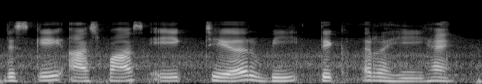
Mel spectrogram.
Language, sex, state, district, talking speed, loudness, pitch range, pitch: Hindi, female, Madhya Pradesh, Umaria, 110 wpm, -17 LUFS, 160-180 Hz, 170 Hz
